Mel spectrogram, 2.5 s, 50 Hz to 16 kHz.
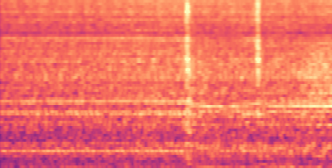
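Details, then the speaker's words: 2003 Toyota Camry V6 idling after alternator belt replacement, AC compressor engaged to check belt tension: smooth steady idle with no squeal or chirp, belt tension correct and tracking straight. "Now let's engage the AC compressor and see if it squeals or not, so I know if I have the tension"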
